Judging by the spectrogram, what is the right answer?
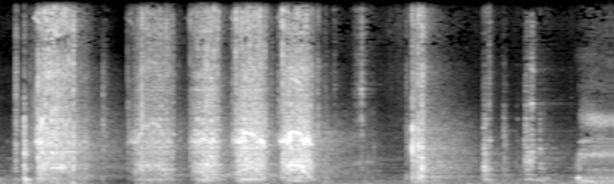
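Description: Milwaukee cordless impact wrench hammering in several short bursts during the first three seconds, backing out the pivot bolts of a planter's closing-wheel frame. A few sharp clicks follow near the end.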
